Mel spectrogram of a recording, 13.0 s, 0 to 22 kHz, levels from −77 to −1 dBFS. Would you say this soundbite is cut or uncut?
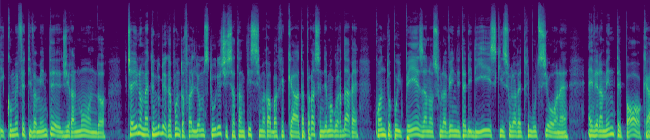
uncut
